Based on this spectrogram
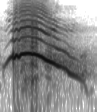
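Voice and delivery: long, high crowd "Woo!"; loud, soaring cheer; amazed whoop. Retold or imitated. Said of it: "were amazed and said to each other".

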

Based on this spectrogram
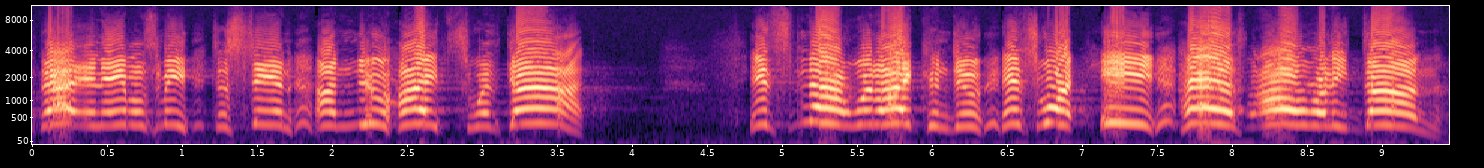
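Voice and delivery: high-pitched, shouted preaching that climbs and holds; full-force preaching. Real, not acted. Preacher testifying what gets them up, full-force preaching. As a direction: let it rip from the pulpit, loud and high.

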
